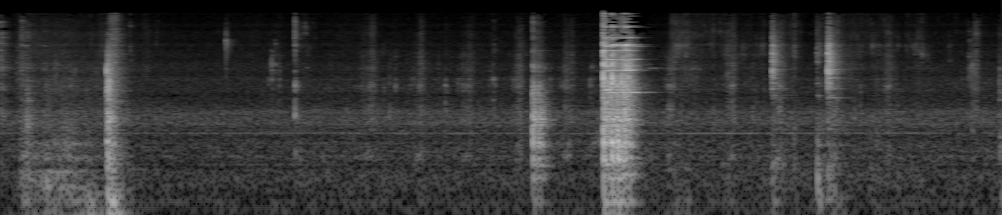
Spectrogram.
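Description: Utensils clinking and scraping against a salad bowl, with one sharp knock about a second in. Then it goes mostly quiet, with scattered small clicks and a couple of louder clinks.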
